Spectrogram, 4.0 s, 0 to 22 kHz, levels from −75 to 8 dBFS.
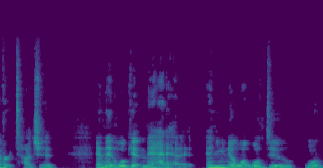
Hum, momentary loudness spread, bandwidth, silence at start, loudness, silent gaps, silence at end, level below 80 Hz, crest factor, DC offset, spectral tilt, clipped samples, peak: none; 11 LU; 16 kHz; 0 s; -27 LUFS; none; 0 s; -72 dBFS; 18 dB; under 0.1%; -5.5 dB/octave; under 0.1%; -8 dBFS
